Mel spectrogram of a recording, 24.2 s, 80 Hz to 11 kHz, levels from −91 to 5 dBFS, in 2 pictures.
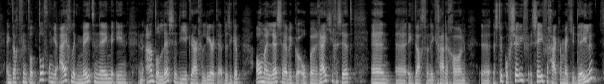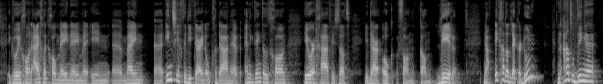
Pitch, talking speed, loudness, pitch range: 135 Hz, 245 wpm, -25 LUFS, 120-165 Hz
